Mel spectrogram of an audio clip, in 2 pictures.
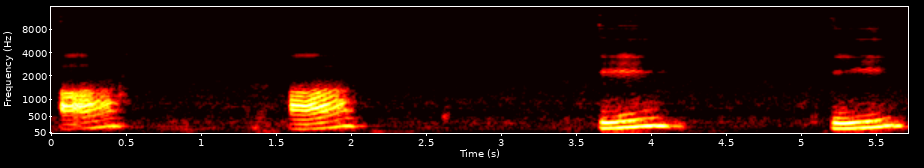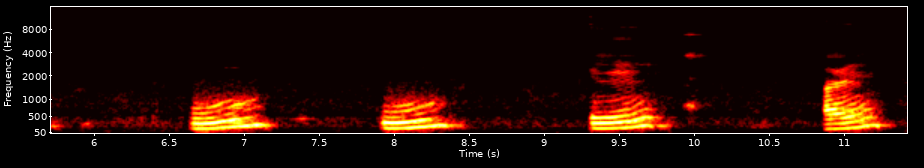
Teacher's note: हवा मतलब क्या कह रहा, प्राण का अर्थ है हवा स्वरों के उच्चारण में वायु प्राण कम निकलती है, अतः सभी स्वर क्या होते हैं, अल्प प्राण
